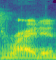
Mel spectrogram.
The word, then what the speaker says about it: Raiden: Like I I love Ra is it how do you say Raiden or Ryden?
